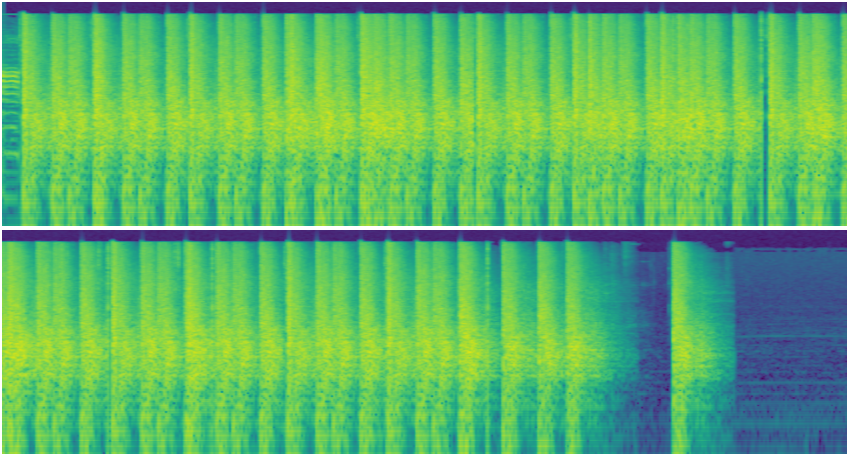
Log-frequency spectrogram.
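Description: Handgun gunfire in a long, rapid volley of several shots a second, lasting about fourteen seconds and trailing off. One last short burst follows near the end.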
